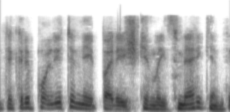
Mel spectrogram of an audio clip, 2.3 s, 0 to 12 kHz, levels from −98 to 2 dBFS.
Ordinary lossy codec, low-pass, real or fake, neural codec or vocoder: AAC, 32 kbps; 7.2 kHz; fake; codec, 16 kHz, 1 kbps, X-Codec, HuBERT features, trained on general audio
